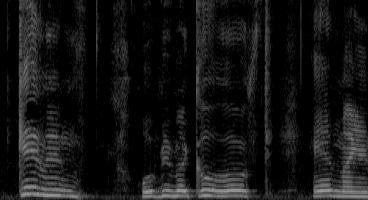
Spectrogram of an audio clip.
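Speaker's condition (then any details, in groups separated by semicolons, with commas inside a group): Speech impediment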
